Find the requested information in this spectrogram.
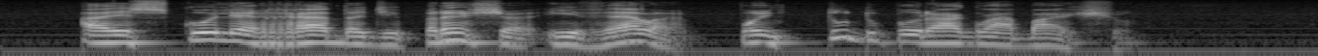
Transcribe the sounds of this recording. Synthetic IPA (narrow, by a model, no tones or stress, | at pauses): ɐeskoʎɐeʁad̪ɐd͡ʒɪpɾɐ̃ʃɐʔɪvɛlɐ̰ | põj̃t̪ud̪ʊpoɾaɡwɐːbajʃʊ̰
